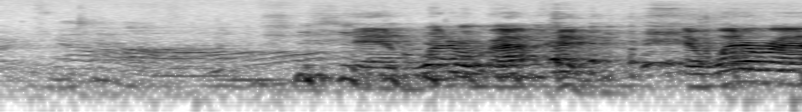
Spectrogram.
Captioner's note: laughter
